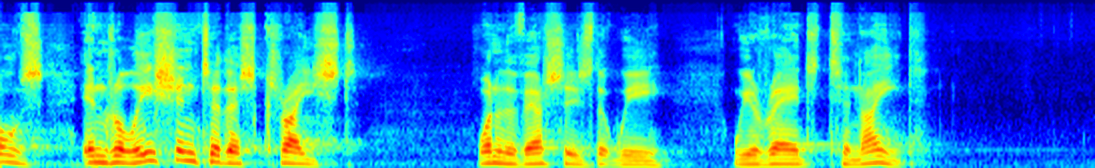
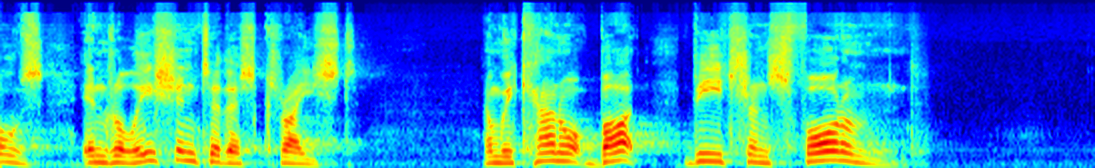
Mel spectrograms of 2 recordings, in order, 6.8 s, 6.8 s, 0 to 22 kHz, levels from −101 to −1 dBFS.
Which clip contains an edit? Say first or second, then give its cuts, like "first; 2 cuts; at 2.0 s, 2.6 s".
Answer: first; 1 cut; at 2.9 s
